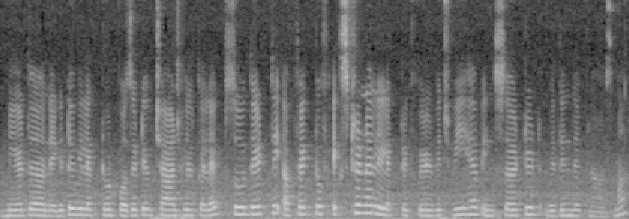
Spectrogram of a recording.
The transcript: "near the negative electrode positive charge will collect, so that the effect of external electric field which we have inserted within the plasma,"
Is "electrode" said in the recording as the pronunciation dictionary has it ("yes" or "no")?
yes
